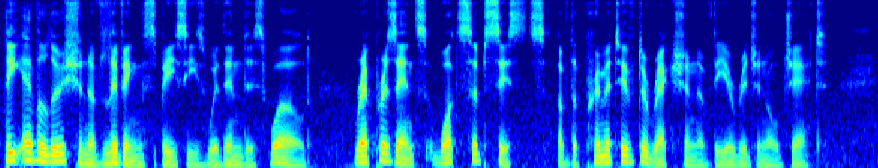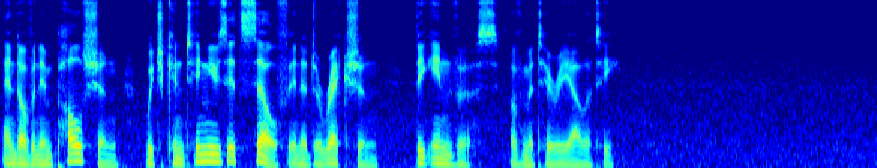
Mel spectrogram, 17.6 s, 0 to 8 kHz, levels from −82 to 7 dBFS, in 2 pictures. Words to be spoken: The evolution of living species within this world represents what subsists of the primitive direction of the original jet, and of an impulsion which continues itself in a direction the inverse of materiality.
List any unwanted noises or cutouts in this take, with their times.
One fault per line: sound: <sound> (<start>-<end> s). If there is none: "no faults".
no faults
